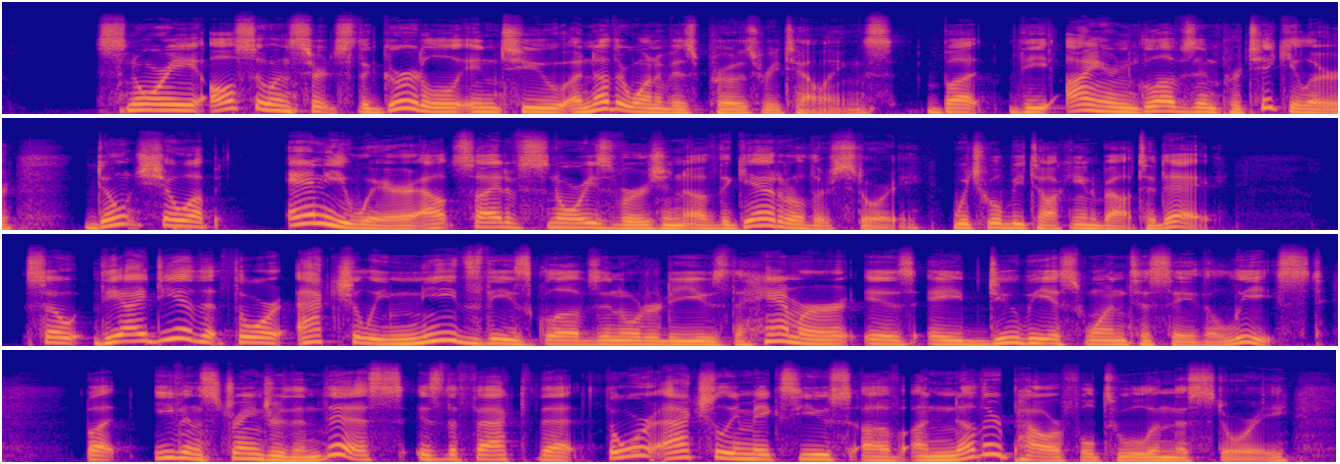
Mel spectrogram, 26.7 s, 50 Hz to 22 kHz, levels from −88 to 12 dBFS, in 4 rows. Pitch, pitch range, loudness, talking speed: 140 Hz, 120-175 Hz, -16 LUFS, 175 wpm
